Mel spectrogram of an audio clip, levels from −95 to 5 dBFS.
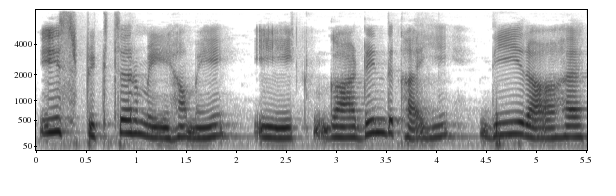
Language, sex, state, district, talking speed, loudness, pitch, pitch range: Hindi, female, Punjab, Fazilka, 110 wpm, -15 LUFS, 190 Hz, 180-225 Hz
